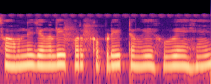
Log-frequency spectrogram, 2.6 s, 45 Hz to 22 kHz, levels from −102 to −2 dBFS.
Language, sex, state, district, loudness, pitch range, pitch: Hindi, male, Uttar Pradesh, Shamli, -16 LUFS, 175-185 Hz, 180 Hz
